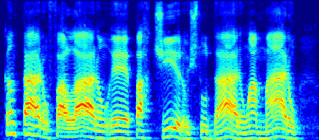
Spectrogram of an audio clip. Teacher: Repare que cantaram, se eu tirar o M e botar tio e O, vai ficar cantarão. Então, este M, cantaram, representa foneticamente, no som, um O, aqui representado pelo W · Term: ditongo fonético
